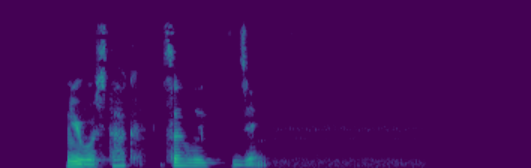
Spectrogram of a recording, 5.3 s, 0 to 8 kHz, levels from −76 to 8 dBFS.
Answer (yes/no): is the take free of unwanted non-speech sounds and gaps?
yes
